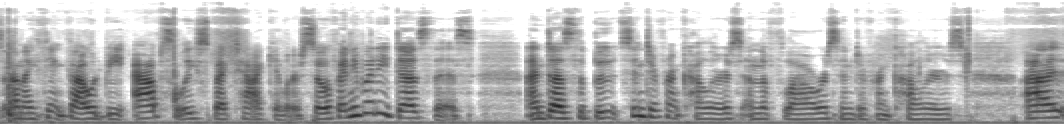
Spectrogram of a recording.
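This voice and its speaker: Slightly croaky woman demonstrating crafts. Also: on the low side. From Canada. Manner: relaxed, rambling with many ums. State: slightly croaky from wildfire smoke. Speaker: card-making demonstrator. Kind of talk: casual craft tutorial. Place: indoors at a craft table.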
